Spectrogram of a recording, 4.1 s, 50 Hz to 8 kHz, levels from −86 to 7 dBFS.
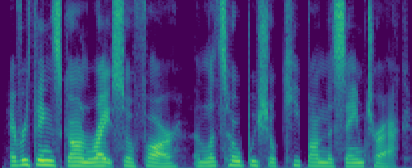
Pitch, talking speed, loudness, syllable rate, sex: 180 Hz, 220 wpm, -18 LUFS, 4.7 syllables/s, female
